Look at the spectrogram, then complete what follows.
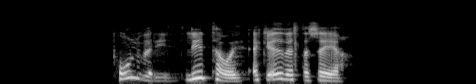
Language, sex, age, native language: Icelandic, female, 40-49, Icelandic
